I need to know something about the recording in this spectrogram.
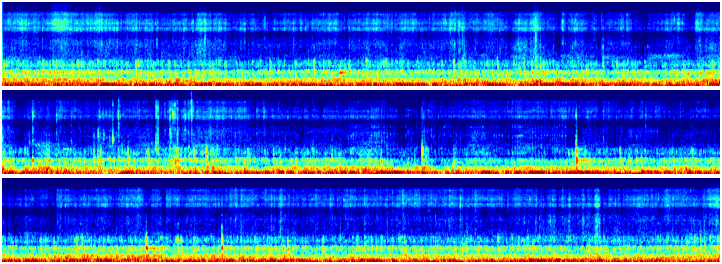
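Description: Wind buffets the microphone steadily.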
